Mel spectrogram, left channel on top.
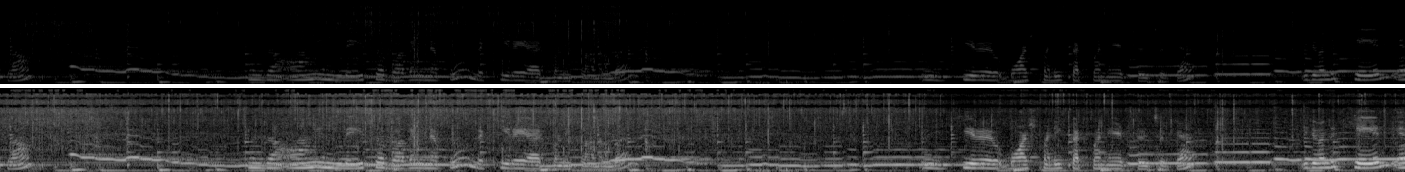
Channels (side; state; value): left; quieter; 25.2 dB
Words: இந்த ஆனியன் லேஸாக வதங்கினப்போ இந்த கீரையை ஆட் பண்ணிக்கலாம். நம்ம கீரை வாஷ் பண்ணி கட் பண்ணி எடுத்து வச்சுருக்கேன். இது வந்து கேல்,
